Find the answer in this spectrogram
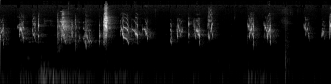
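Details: Happy pet budgerigar chirping in a lively run of short whistled and warbled notes that rise and fall, broken by brief pauses, over a soft low rumble.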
